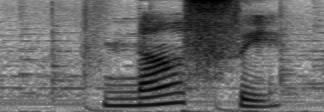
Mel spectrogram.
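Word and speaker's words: носы: It's still consonant, so the plural form would be nasi. Yes, again, one syllable.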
